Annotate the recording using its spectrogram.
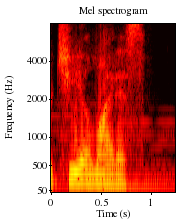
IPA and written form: kaɪˈlaɪtɪs (cheilitis)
